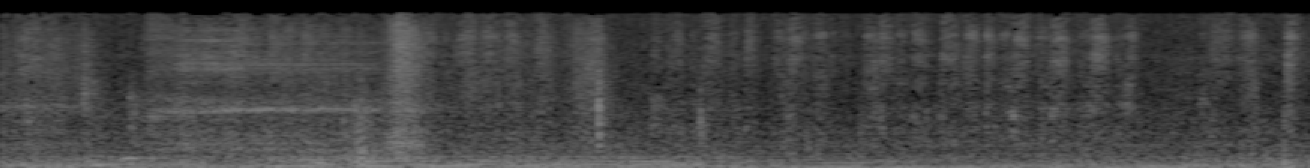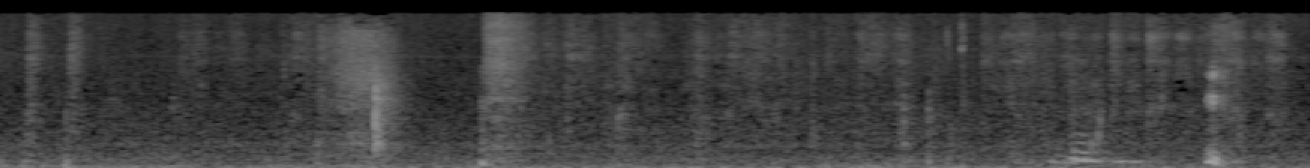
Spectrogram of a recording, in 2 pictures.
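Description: A marker squeaks across paper.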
